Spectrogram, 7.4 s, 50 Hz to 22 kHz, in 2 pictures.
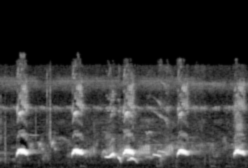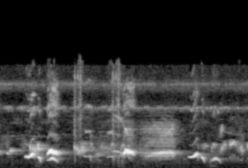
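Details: Black-necklaced scimitar babbler from Taiwan, recorded July 2011 at Dagangshan. Loud, ringing notes repeat about once a second. Some notes are paired with lower downward-sliding whistles, like a rapid back-and-forth exchange.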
